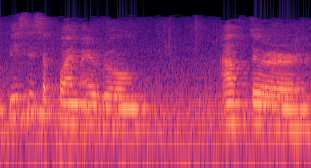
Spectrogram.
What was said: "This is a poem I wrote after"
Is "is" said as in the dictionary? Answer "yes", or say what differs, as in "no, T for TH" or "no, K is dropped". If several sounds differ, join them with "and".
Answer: no, S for Z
